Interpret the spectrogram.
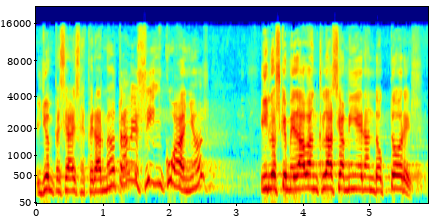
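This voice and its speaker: Middle-aged Colombian man, high-pitched, animated, joking motivational speaker in a reverberant hall. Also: moderate pace. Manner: animated, joking, bursts into loud exclamations. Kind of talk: storytelling business talk.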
